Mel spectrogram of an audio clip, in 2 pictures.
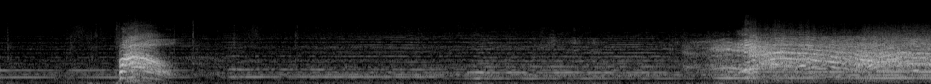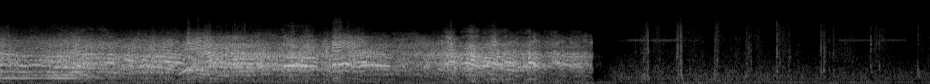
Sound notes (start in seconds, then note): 7.4 chieftains cheering; 15.4 crickets chirping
